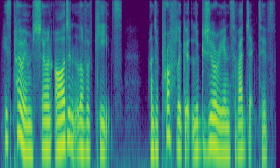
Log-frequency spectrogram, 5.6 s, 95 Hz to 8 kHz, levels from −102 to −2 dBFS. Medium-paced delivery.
Yes: average, 150 wpm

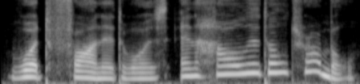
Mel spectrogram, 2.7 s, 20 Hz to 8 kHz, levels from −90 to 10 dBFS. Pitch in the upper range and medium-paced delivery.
Yes: high, 225 Hz; average, 180 wpm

